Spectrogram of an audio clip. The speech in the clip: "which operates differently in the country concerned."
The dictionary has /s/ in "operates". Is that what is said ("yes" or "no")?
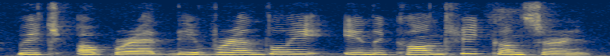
no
